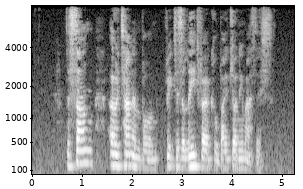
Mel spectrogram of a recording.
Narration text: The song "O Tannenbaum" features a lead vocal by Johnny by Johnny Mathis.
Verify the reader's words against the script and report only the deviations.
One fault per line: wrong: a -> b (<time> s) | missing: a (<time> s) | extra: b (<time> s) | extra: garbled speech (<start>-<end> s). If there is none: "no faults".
missing: by Johnny (4.2 s)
